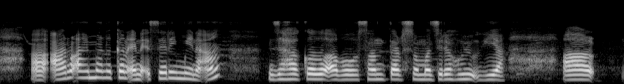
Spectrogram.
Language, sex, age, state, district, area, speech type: Santali, female, 18-30, West Bengal, Purulia, rural, spontaneous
